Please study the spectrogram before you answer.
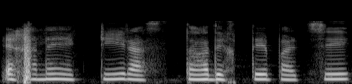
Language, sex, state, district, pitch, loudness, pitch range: Bengali, female, Assam, Hailakandi, 235 Hz, -20 LUFS, 225-240 Hz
